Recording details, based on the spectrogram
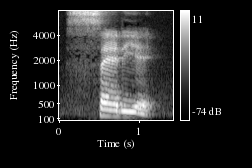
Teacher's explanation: o I é a semivogal e o E é uma vogal. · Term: ditongo crescente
